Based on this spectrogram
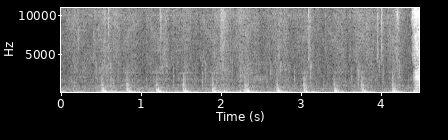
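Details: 2006 Pontiac at 153,000 km, steering wheel noise: dull low thumps about 160 a minute, unevenly spaced, with no engine drone underneath; steering clunk of unknown cause.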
